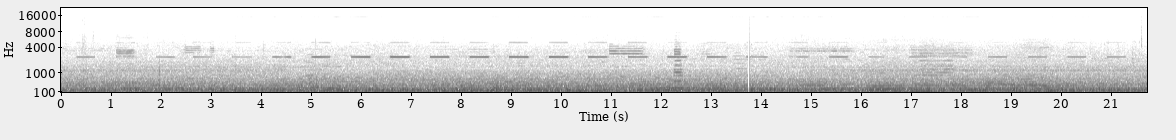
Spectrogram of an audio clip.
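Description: Electronic vehicle warning beeper, of the reversing-alarm kind, sounding one high beep about every 0.8 seconds, over a steady low rumble. A few short higher chirps sound now and then.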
